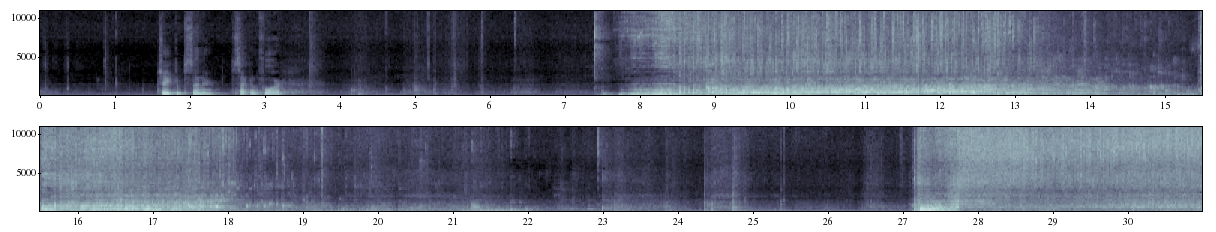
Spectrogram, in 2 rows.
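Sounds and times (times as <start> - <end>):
toilet water rushing: 7.6 - 20.4, 27.2 - 30.9.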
